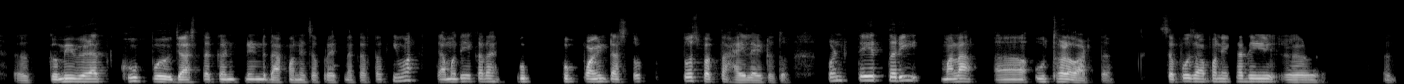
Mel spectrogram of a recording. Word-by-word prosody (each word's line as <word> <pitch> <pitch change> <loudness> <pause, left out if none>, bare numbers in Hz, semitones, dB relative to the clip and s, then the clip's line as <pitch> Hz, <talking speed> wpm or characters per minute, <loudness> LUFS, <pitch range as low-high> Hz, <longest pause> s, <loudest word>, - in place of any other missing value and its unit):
अ, 95 0 -5 0.2
कमी 130 +4 +5
वेळात 130 -1 +3 0.2
खूप 155 -3 -1
अ, 125 -2 +7
जास्त 115 -1 +1
कंटेंट 240 0 +1
दाखवण्याचा 105 0 -2
प्रयत्न 100 +1 -5
करतात 105 +3 -8
किंवा 175 +5 -3 0.3
त्यामध्ये 125 +4 0
एखादा 135 -1 -2 0.2
खूप-खूप 135 -1 -4
पॉइंट 135 +1 +4
असतो, 125 +4 -3 0.4
तोच 170 0 +1
फक्त 120 0 +1
हायलाइट 105 -1 0
होतो. - - -9 0.4
पण 175 +2 -1 0.2
ते 190 +1 +9 0.2
तरी 175 +2 +3 0.3
मला 130 +2 +4 0.2
अ, 110 - -7 0.4
उथळ 130 -1 +3
वाटतं. 100 -3 -1 0.6
सपोज 150 -1 +2
आपण 135 +1 0
एखादी 140 +1 +2
अ, 110 -1 -1 0.9
अ, - - -10
130 Hz, 135 wpm, -23 LUFS, 115-145 Hz, 0.9 s, ते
